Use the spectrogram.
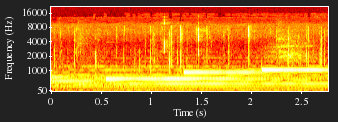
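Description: Sparse, irregular pops and snaps of a crackling bonfire, soft, sitting over a steady sustained tonal hum in the background, with no voices.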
